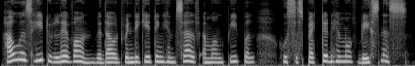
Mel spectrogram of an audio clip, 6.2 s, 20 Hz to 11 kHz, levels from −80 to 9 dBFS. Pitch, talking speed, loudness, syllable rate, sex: 240 Hz, 155 wpm, -17 LUFS, 4.8 syllables/s, female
